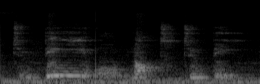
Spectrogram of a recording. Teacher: This two-syllable foot is like a reverse trochee, so the first syllable is unstressed and the second is stressed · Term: iambic pentameter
